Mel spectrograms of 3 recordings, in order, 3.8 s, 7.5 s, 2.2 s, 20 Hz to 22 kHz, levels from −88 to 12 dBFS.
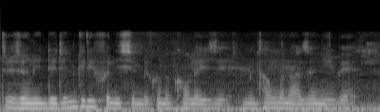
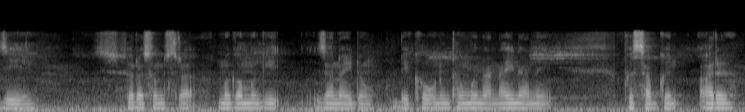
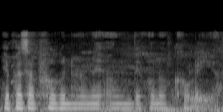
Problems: low volume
